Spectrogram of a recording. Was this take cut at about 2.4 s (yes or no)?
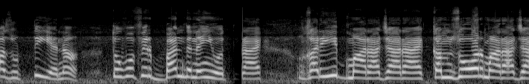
yes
